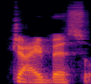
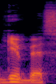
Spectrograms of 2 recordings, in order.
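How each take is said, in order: First: The first sound differs from that of 'ghastly'. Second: The first sound matches that of 'ghastly'. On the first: The speaker calls it right. "The internet claims that it's pronounced gibus" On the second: The speaker calls it wrong. "and not gibbous at all, as I thought"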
